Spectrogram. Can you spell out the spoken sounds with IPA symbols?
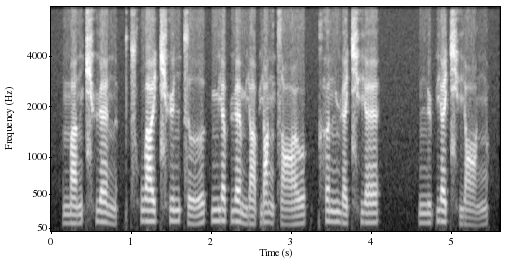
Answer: m a˧˥ n t͡ɕʰ ɥ ɛ˥˩ n | t͡sʰ w a˥ ɪ̯ t͡ɕʰ y˥ n t͡s ɹ̩˧˥ | m j ɛ˥˧ p ɥ ɛ˥˩ m j ä˨˩ p j ɑ˥˩ ŋ t͡s ɑ˧˥ ʊ̯ | kʰ ə˥ n m ɥ ɛ˧˥ t͡ɕʰ j ɛ˥ | n̪ y˧˥ p j ɛ˥˩ t͡ɕʰ j ɑ˨˩˦ ŋ

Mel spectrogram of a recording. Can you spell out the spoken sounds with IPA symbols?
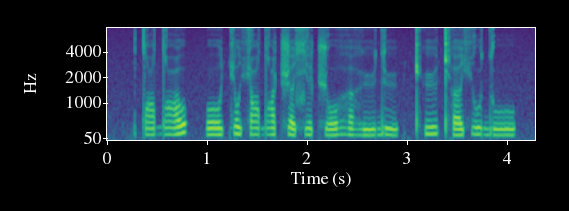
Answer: tˤ ɪ dˤ o | o c o ç y dˤ i t͡ʃ ɐ ɕ ɪ t͡ʃ o ɦ ɐ ɦ y d y | cʰ y cʰ ɐ ç u d u

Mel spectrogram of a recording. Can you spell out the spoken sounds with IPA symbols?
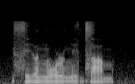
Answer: s i ə̯ n o ɹ n i d͡z a m

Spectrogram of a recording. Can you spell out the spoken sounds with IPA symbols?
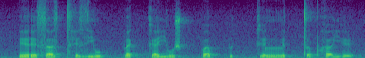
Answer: ɪ ɾ ɪ s ɜ z tʰ ɪ z j u pː ɛ kː ɛ j u ʃ pː ɜ pː ɪ kː ɪ lː ɪ tː ə pʰ ɜ j ɪ

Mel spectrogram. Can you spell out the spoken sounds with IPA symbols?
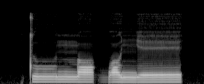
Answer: t uː nː ɔː ɡ͡b ɔ ɲ eː

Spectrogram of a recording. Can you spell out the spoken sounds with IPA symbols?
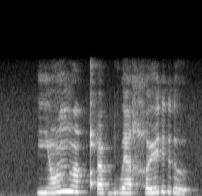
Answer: j ɔ̃ ɡ ɔ̃ qʼ ø b w ɛ χ y r u

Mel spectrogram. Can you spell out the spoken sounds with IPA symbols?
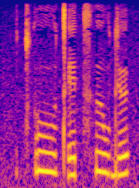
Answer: t͡sʼ uː tʼ e t͡sʰ ɯ w d ø

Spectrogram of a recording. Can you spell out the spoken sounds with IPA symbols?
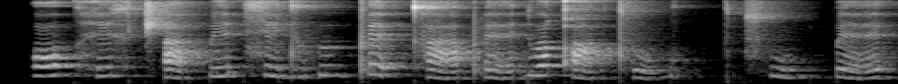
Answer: ɔ˧˥ ɡ h e˧˥ x t͡ʃʼ a˧˩˧ k͡p e˧˥ ʔ s e˦˨ d ɯ˦˨ ʔ ɯ˦˨ ɡ pʼ ɛ˦˨ ʔ kʰ a˧˩˧ pʼ ɛ˧˩˧ ɗ u˧˥ qʼ a˧˩˧ ɡ tʰ o˧˩˧ ɡ | t͡sʰ u˧˩˧ ɡ k͡p ɛ˧˩˧

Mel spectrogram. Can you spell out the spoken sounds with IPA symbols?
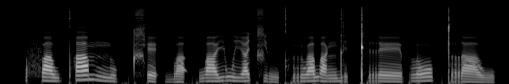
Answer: f a˧ w pʰ a˥˩ m n u˨˩ k̚ t͡ɕʰ e˨˩ ʔ b a˨˩ ʔ k w a˦˥ j w i˦˥ a̯ t͡ɕ ɯ˨˩ ŋ kʰ r u˦˥ a̯ w a˦˥ ŋ d i˨˩ t̚ kʰ r eː˧ p l oː˥˩ p̚ t r a˧ w

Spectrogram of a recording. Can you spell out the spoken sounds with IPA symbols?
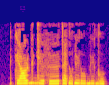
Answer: kʲ ɑː ɭ ɡ y ɡʲ øː h øː t̪ æ ɗ u ɗ yː ɾ uː b yː ɡ u

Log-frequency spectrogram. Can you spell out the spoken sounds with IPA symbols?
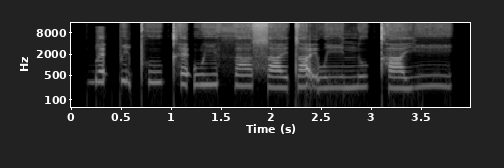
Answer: b ɛ˦ ʔ p ḭ˦˨ pʰ u˦ kʰ ɛ˦ ʔ w ĩ˦ θ ä˦ sʰ a˨ ɪ̯ t a̰˦˨ ɪ̯ w i˨ n u˦ kʰ ä˨ j i˦

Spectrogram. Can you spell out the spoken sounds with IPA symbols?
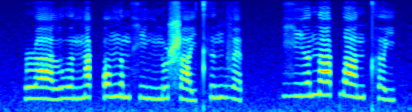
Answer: ɹ aː˨˩ l u˨˩ ə̯ ŋ a˦˥ k̚ ʔ ɔ˧˥ ŋ ə˧ m x i˨˩ ŋ n u˧ ʂ a˨˩˨ j t̪ʰ ɨ˧ ŋ v ɛ˨˩ p̚ | ɣ i˧˥ ə̯ n a˦˥ k̚ w a˧ n t̪ʰ ə˨˩ j

